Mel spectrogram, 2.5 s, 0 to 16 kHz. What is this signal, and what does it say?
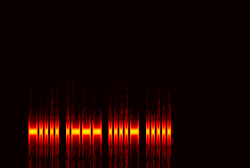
Morse code, heard as a keyed tone, about 41 wpm, 700 Hz. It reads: 6J45
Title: Four Challenging Letter-Number Combinations 45wpm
